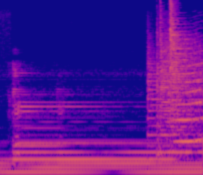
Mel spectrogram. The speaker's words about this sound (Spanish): Sin embargo, en algún punto puede que escuches estática si sintonizas cierta frecuencia.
